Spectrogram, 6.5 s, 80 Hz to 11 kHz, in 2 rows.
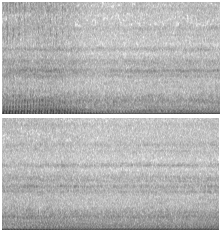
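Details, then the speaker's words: Honda Del Sol with freshly built turbo D16Z6, filter mounted straight on throttle body: low, lumpy idle with revs wavering up and down; owner suspects the intake setup is making it run rich, cause not confirmed. "Okay, I got the stock intake on because I think that might be messing with how rich the fuel is running. Uh because realistically it should be running really lean, not really rich."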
